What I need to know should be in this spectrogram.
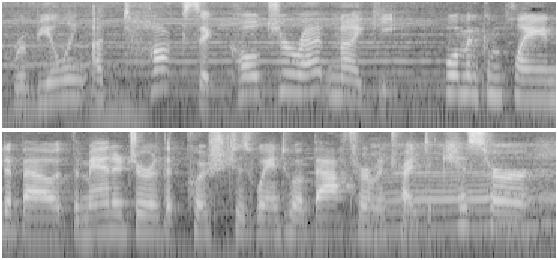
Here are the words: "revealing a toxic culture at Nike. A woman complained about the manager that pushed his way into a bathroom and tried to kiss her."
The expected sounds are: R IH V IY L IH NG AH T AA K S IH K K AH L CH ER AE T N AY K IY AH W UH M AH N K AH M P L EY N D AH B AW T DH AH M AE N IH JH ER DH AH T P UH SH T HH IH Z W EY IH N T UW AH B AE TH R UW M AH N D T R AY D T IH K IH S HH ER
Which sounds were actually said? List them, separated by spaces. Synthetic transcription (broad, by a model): R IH V IY L IH NG AH T AA K S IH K K AH L CH ER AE T N AY K IY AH W UH M AH N K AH M P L EY N D AH B AW T DH AH M AE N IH JH ER DH AH T P UH SH T HH IH Z W EY IH N T UW AH B AE TH R UW M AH N T R AY D T IH K IH S HH ER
